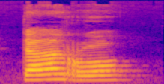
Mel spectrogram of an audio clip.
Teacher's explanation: ہمس اس کی صفت ہے، وہ بھی لائیں گے۔ رو کے اوپر فتحہ کی حرکت ہے، رو کو پر پڑھیں گے اور 1 کاؤنٹ اس کی حرکت کو ادا کریں گے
